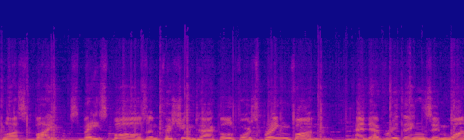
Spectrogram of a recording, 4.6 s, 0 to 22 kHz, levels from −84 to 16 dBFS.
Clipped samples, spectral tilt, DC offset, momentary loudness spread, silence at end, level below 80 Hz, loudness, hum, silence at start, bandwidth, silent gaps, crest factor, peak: under 0.1%; -5 dB/octave; under 0.1%; 3 LU; 0 s; -50 dBFS; -28 LUFS; none; 0 s; 17 kHz; none; 16 dB; -12 dBFS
